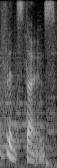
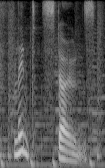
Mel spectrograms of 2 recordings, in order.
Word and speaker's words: Flintstone: features their name but are you pronouncing it right Arnie quick what's my name Fred Flintstone go tour with me Barney you did it Fred you made it many people would swear there's no tea in the middle of their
